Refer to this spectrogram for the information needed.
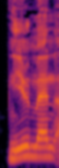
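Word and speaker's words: Neeleman: Die Mutter heißt Lisa, ist eine geborene, ich weiß nicht, wie würdest du es aussprechen, Neilman. – Ja, genau. – Neilman, also N-E-E-L-E, Man geschrieben, also Lisa Neilman.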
